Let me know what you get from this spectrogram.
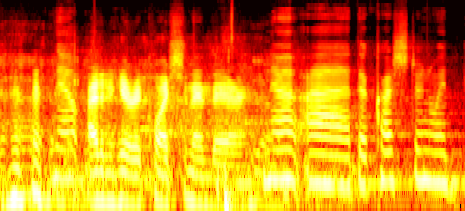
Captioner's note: laughter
